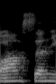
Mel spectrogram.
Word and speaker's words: asana: Asana or asana, you can pronounce it either way, is just one more practice under the umbrella.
